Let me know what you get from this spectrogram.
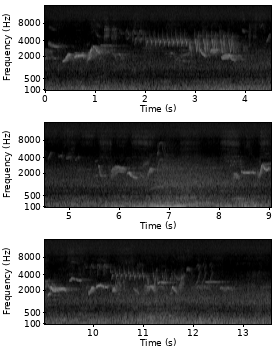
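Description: Small songbirds singing, with short chirps and whistled glides and two quick trills of rapidly repeated notes, one near the start and one near the end, over a faint low rumble in the middle.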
